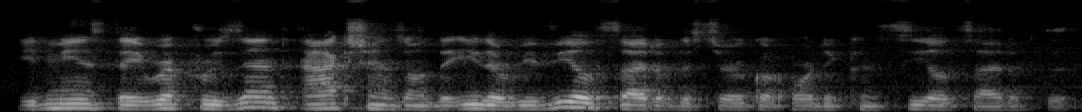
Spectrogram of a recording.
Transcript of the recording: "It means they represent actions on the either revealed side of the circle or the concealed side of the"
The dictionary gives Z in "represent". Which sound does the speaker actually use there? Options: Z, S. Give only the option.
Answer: Z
